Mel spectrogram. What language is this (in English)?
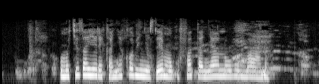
Kinyarwanda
